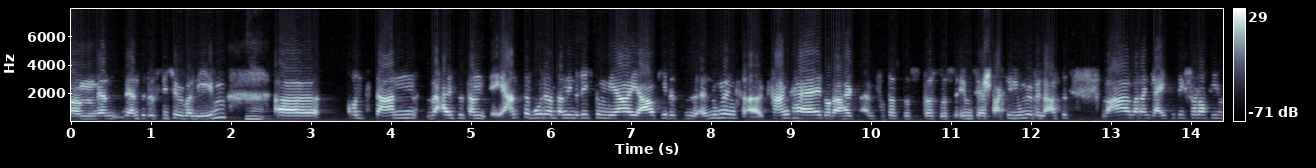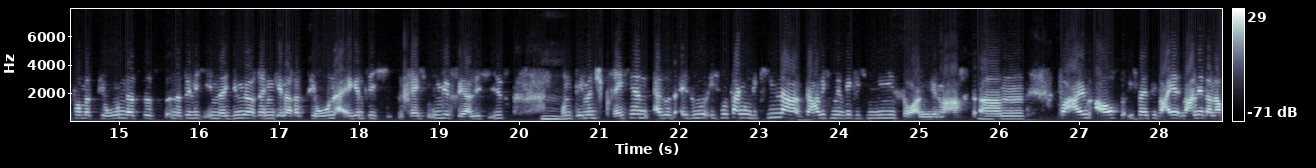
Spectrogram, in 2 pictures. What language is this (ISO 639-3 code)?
deu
